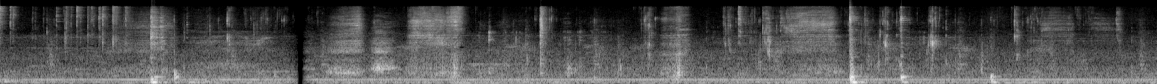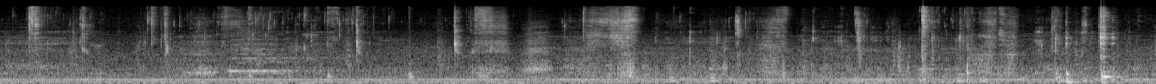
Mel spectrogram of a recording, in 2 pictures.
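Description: Close-up wet chewing and slurping of saucy Maggi instant noodles, with scattered sharp clicks of a fork on a steel plate.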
